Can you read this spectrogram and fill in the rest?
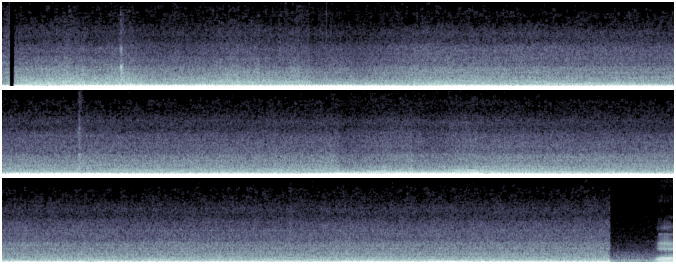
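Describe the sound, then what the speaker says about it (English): A turbocharged Mitsubishi Lancer drives into a garage, its engine a continuous loud, close low rumble that holds steady throughout before cutting off abruptly at the end. "let me go ahead and move my Lancer into the garage right now."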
